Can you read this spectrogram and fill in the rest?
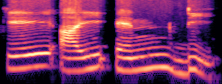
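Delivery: letters I N D spelled out one by one, very slowly; slow spelling out. Shown as a demonstration. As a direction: spell each letter with long gaps. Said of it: "N D आ रहा है". (अक्षर धीरे-धीरे अलग अलग बोलें)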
